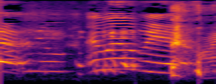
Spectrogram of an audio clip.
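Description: A young girl crying: two long, high wails that waver in pitch, then a short sob near the end.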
